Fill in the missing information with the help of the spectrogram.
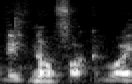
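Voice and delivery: mock low murmur of disbelief; low mock Animal. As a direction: drop into a hushed low voice for the big wrestler. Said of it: "And Animal's like".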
